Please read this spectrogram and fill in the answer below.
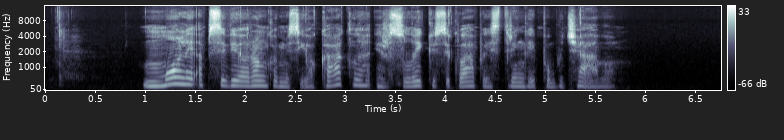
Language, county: Lithuanian, Panevėžys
